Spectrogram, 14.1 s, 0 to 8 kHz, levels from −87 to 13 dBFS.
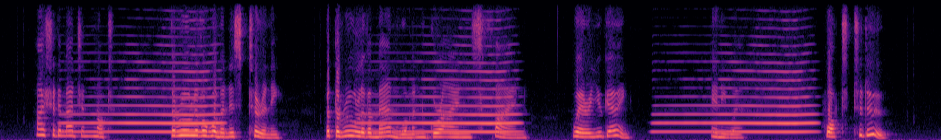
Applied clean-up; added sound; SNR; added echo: none; Wind instrument, woodwind instrument; 3 dB; none.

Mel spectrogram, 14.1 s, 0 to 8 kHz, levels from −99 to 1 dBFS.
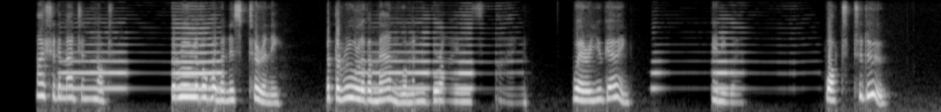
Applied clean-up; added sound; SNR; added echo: neural mask model RNNoise.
